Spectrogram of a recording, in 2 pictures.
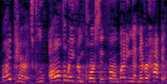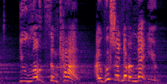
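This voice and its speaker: An actress playing a bitter, accusing jilted fiancée in a sci-fi video game, with indignant, dramatic delivery. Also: female voice, medium pitch, lively intonation, a little slow, a little hiss or hum, close to an everyday voice. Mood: hurt, furious. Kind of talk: video game dialogue acting.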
